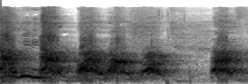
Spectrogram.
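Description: Two dogs scuffle and bark in the next room in quick, overlapping bursts, with yips and snarling growls in a fast, uneven rhythm, fairly loud, broken by a brief pause before another outburst.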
